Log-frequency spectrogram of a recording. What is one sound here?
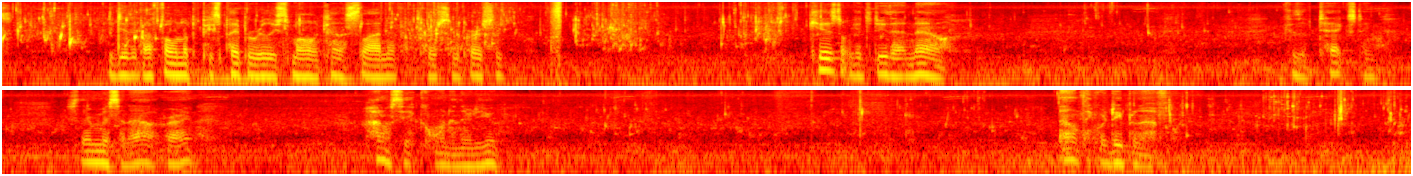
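A shallow stream trickles and babbles over stones.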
